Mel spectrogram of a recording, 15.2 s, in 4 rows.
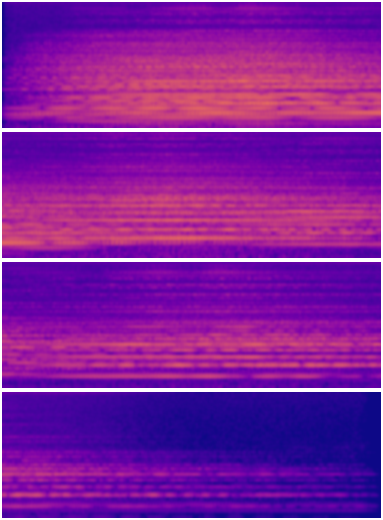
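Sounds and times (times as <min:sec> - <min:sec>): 
acoustic drone: 0:00.0 - 0:11.2.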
